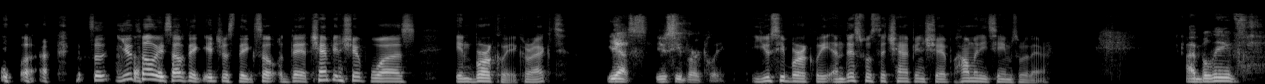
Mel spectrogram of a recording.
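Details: Two adult men in conversation; Normal conversational speech.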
